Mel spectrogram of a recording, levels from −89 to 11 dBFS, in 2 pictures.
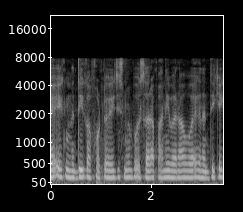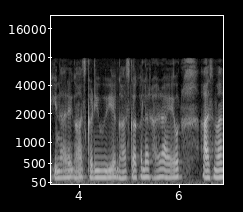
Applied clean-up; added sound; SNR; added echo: none; none; none; none.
